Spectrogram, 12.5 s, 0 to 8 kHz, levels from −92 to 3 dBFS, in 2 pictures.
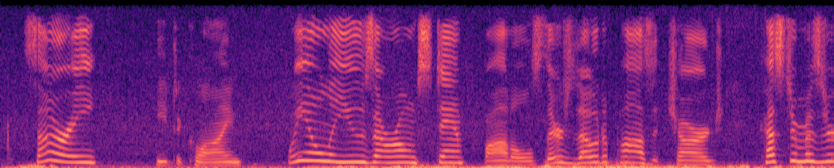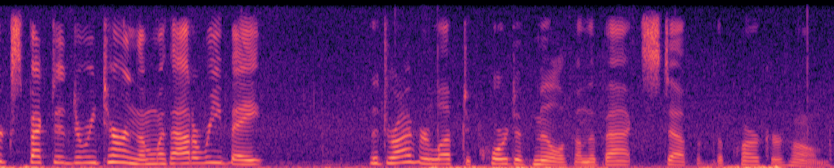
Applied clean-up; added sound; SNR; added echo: none; Wind; 0 dB; none.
